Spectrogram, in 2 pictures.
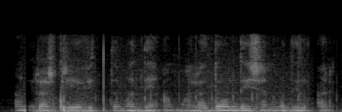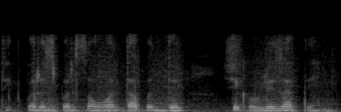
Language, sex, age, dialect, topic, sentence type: Marathi, female, 25-30, Standard Marathi, banking, statement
